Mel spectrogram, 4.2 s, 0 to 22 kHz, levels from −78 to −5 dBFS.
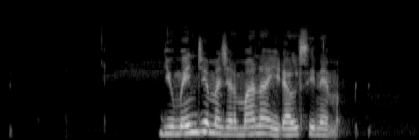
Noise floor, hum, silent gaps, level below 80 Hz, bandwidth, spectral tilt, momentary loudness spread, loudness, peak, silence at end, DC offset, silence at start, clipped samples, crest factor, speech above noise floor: -78 dBFS; none; none; -80 dBFS; 10 kHz; -4.5 dB/octave; 10 LU; -28 LUFS; -12 dBFS; 0.8 s; under 0.1%; 1.6 s; under 0.1%; 18 dB; 50 dB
